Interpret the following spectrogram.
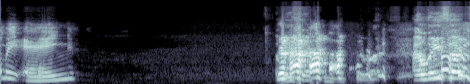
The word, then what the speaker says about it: Aang: that in mind did you just call me Aang at least I pronounced it right I was like wait a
